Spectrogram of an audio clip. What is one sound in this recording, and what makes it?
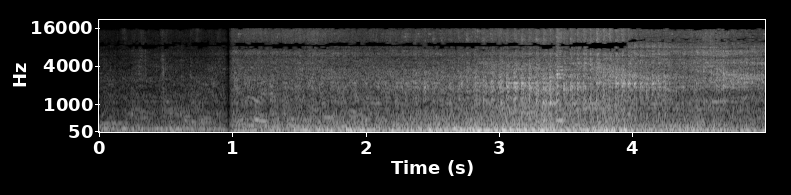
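Motorbikes and auto rickshaws drive past with buzzing engines.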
